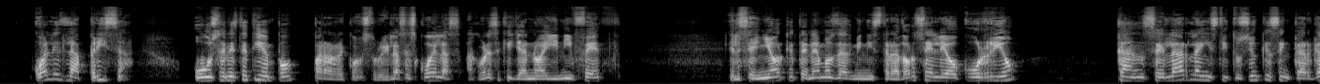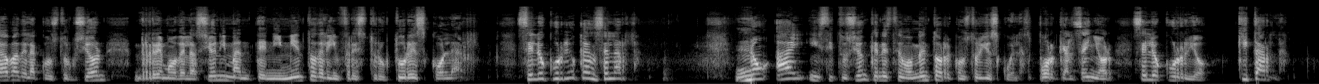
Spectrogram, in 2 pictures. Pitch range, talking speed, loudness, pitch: 150-220 Hz, 145 wpm, -19 LUFS, 180 Hz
